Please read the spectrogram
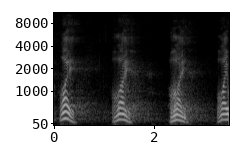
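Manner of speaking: evenly spaced oi of effort; groaning log carriers. Acted. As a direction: groan under the last load. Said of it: "they're carrying the last one".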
